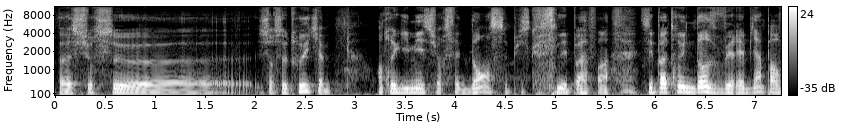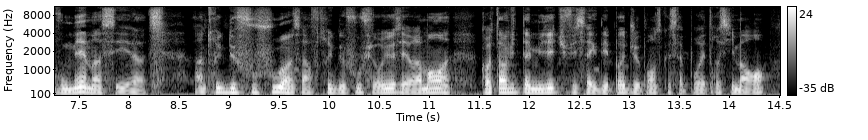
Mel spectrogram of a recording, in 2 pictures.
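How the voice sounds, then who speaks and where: A man's voice: mid-range voice, brisk, a little mellow. A young man casually commenting over gameplay, rambling and hesitant with lots of fillers and little jokes. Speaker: gaming YouTuber.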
